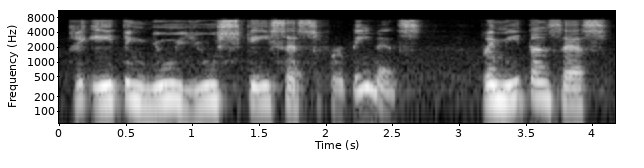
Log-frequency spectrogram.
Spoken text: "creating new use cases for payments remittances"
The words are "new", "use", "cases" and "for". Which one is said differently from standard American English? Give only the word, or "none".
cases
